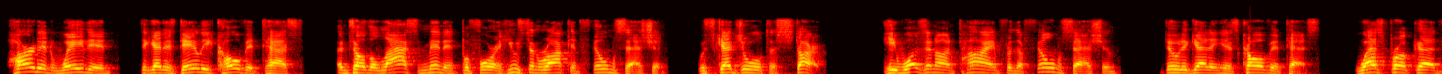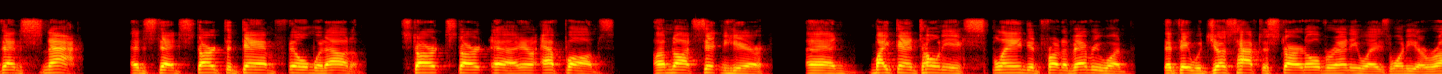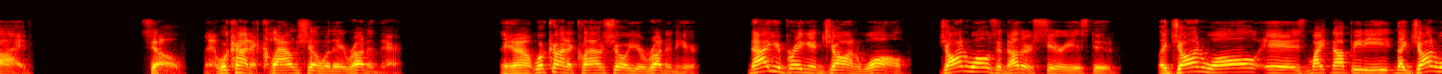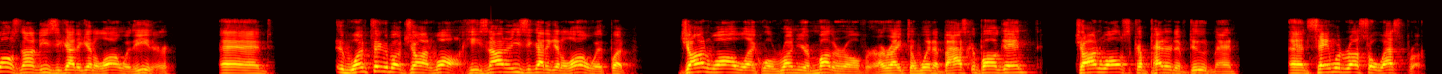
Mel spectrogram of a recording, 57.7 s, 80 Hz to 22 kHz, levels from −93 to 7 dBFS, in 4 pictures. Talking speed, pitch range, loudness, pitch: 180 wpm, 150-180 Hz, -28 LUFS, 165 Hz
